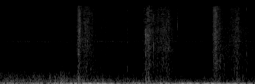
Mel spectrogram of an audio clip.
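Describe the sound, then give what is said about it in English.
Three heavy, crunching footsteps land at a slow, steady pace over loose ground across a campsite, each a sharp gritty burst, with a faint high insect drone and low rumble in the background. “Footsteps crunched across the campsite so loud it sounded like a Neanderthal could have been dragging his club.”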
